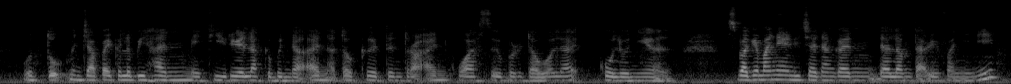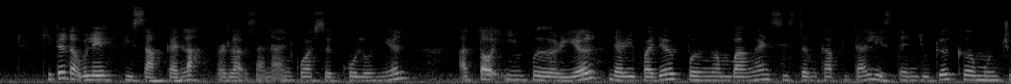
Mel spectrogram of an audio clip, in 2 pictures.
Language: Malay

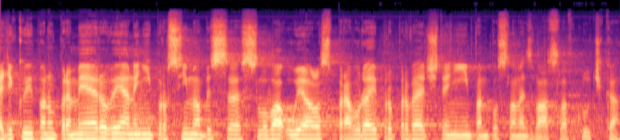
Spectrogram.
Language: Czech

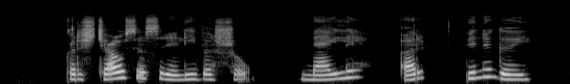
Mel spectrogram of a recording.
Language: Lithuanian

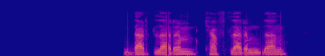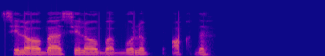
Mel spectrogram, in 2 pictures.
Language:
Uzbek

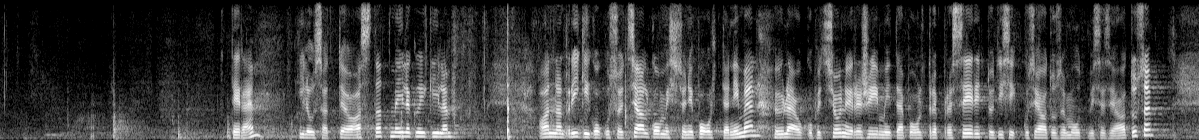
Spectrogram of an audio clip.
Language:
Estonian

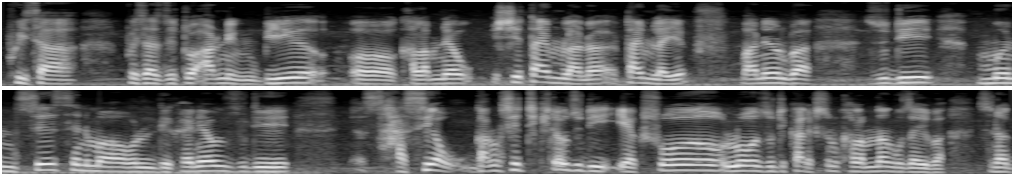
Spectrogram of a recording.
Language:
Bodo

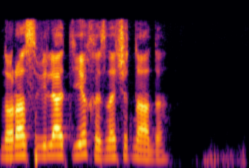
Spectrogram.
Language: Russian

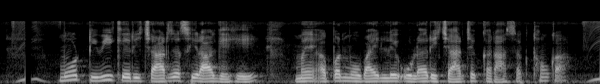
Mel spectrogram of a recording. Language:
Chhattisgarhi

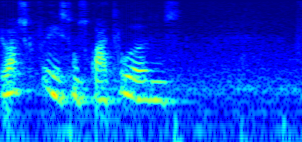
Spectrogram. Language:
Portuguese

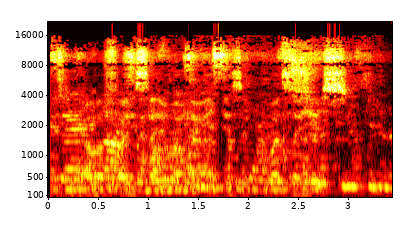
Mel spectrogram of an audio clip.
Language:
Kinyarwanda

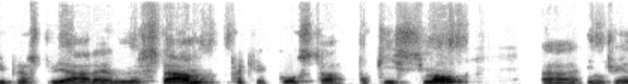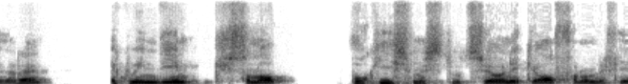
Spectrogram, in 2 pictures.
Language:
Italian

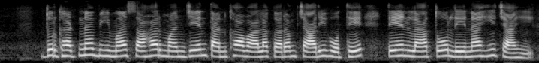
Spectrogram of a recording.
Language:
Chhattisgarhi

